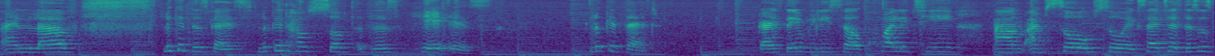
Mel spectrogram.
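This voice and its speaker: Excited woman unboxing a wig, keeps saying you guys, roomy echo and soft music behind. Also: on the high side. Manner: gushing, repeats herself, says "you guys" often. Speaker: hair vlogger.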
